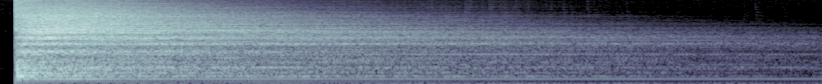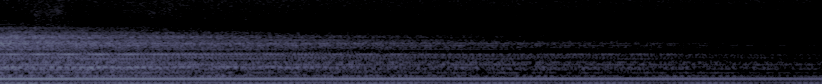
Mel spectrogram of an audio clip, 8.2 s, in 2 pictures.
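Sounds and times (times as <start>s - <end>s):
cymbal: 0.0s - 6.5s.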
